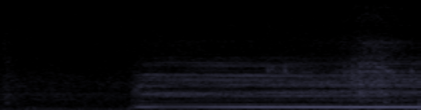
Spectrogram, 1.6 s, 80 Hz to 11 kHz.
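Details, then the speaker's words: UV-absorption ozone analyzer with mercury lamp, starting up after a 10-minute warm-up countdown: silence, then a steady high pump hum, then a sharp solenoid click switching from sampling to averaging. All normal. "so you hear the pump working and you get your zero zero point zero zero okay now you also hear the solenoid clicking over from sampling to then averaging okay so that is very normal what you are hearing and experiencing"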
